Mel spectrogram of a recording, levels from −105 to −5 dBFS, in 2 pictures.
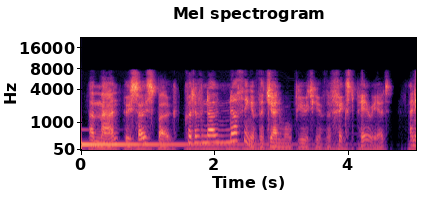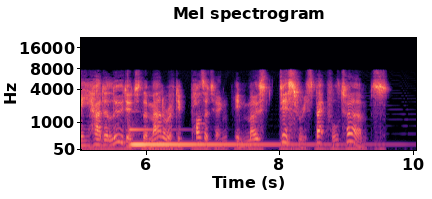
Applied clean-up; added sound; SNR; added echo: none; Marimba, xylophone; 7 dB; none.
